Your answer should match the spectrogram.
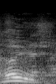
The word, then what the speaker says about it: Rouge: They don't pronounce the R, they say Rouge.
